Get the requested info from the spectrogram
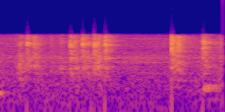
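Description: BBC Micro keyboard being typed on: a quick run of key clicks entering a short command, then a single louder keystroke near the end.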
